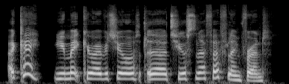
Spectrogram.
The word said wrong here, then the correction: Svirfneblin: Every time you say Svirfneblin, you butcher it slightly more every time. – Wait, what is it actually? – Svirfneblin. – Svirfneblin. – All right, yes.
